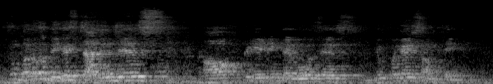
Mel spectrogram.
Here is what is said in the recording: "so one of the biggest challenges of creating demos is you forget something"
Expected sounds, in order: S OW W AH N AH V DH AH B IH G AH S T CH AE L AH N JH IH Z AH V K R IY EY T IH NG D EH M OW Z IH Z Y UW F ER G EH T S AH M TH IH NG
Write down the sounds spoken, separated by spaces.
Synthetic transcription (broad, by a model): S OW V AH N AH V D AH B IH G AH S T CH AE L AH N JH IH Z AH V K R IY EY T IH NG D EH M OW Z IH Z Y UW F ER G EH T S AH M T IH NG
